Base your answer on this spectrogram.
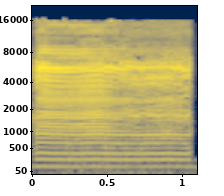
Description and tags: Multisamples of a green plastic kazoo in front of a cheap Radio Shack clipon condenser. Load into your sampler and kazoo the night away! RE
free, kazoo, multisample, sample, sound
